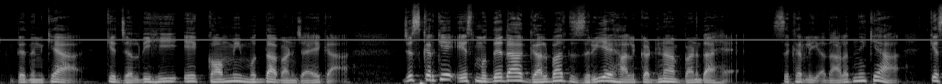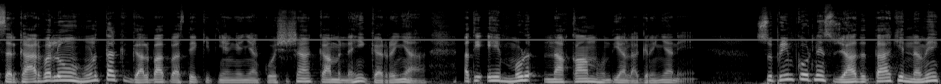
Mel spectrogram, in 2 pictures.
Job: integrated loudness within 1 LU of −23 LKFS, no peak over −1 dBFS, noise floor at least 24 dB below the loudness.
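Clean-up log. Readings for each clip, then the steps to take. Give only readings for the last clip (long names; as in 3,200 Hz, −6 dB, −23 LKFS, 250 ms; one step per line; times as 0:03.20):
crackle rate 45 per second; interfering tone 3,100 Hz; level of the tone −39 dBFS; integrated loudness −28.0 LKFS; sample peak −11.5 dBFS; target loudness −23.0 LKFS
→ click removal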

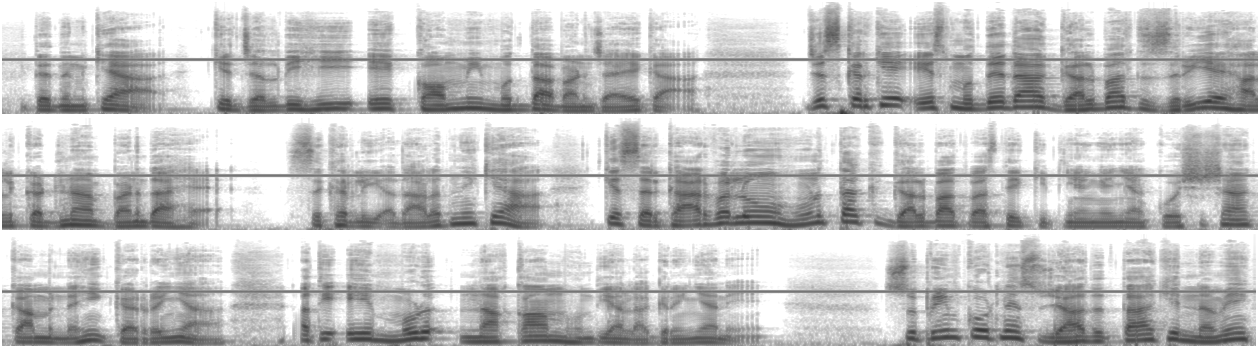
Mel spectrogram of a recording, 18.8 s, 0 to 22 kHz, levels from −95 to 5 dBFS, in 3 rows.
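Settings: crackle rate 0.27 per second; interfering tone 3,100 Hz; level of the tone −39 dBFS
→ notch filter 3,100 Hz, Q 30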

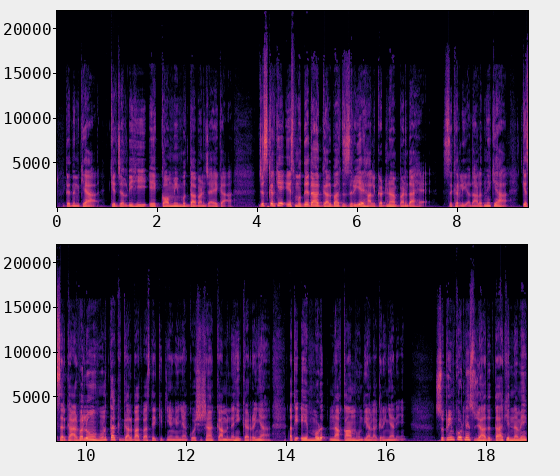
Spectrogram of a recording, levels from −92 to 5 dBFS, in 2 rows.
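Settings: interfering tone none found; integrated loudness −28.5 LKFS; sample peak −11.5 dBFS; target loudness −23.0 LKFS
→ level +5.5 dB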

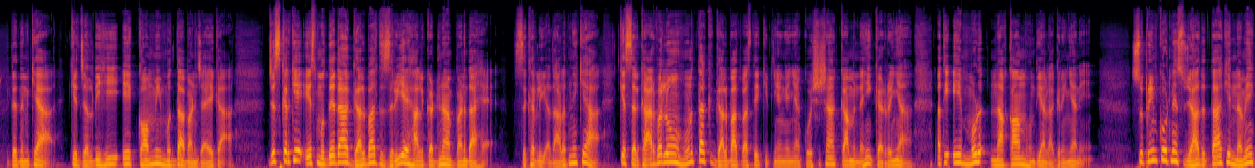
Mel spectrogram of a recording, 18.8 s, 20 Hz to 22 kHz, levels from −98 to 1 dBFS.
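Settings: integrated loudness −23.0 LKFS; sample peak −6.0 dBFS; background noise floor −55 dBFS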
